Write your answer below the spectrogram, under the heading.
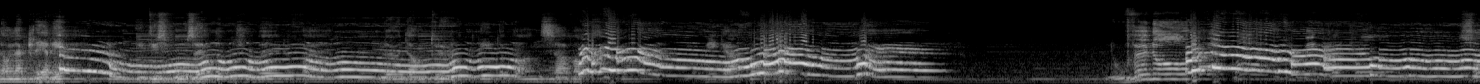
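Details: A pet Siberian husky "sings" along to music, howling in long, wavering, rising-and-falling tones over faint background music.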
